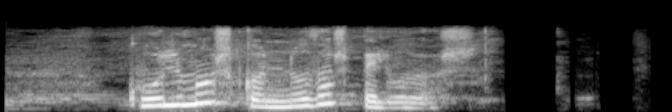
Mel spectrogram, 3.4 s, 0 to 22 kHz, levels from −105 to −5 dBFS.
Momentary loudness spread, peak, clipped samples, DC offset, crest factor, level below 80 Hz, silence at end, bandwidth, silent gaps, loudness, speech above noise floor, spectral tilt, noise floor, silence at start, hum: 18 LU; -2 dBFS; under 0.1%; under 0.1%; 16 dB; -60 dBFS; 1 s; 8 kHz; none; -14 LUFS; 27 dB; -5 dB/octave; -41 dBFS; 0.65 s; none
